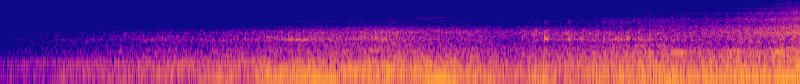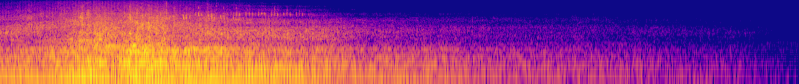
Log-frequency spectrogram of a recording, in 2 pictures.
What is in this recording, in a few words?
English Taxi Drives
